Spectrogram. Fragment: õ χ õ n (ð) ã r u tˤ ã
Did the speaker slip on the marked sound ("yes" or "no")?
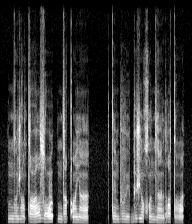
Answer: yes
